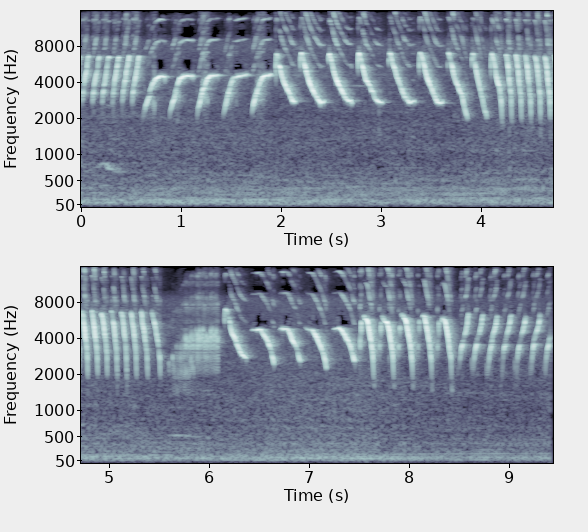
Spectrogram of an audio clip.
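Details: Training song of a Border canary meant for young birds: long runs of quick repeated sweeping notes, a buzzy trill, a brief harsh note midway, then more rapid rolling phrases.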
